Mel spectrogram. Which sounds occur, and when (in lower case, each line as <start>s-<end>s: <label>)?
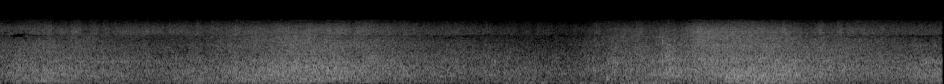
0.0s-9.4s: waves
0.0s-9.4s: wind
